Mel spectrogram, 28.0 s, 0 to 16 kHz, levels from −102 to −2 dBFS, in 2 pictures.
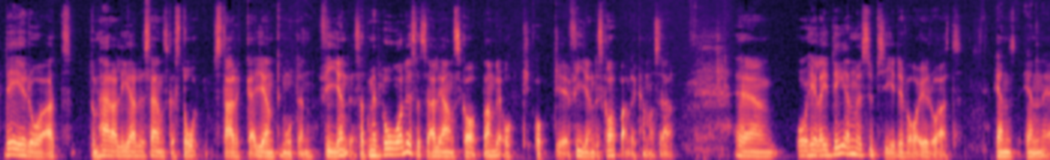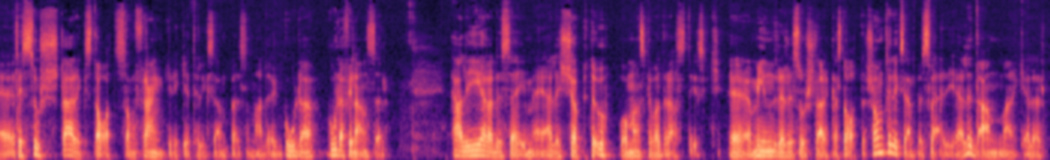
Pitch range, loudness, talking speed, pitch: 100-130 Hz, -20 LUFS, 150 wpm, 110 Hz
